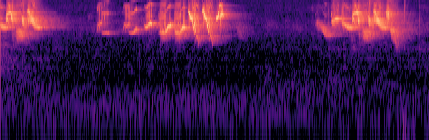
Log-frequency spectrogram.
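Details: Double-collared seedeater during a singing contest: three bursts of rapid, buzzy, high twittering, the central one longest and loudest with stuttering chirps, pauses between, low hum behind.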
